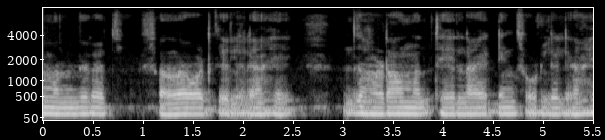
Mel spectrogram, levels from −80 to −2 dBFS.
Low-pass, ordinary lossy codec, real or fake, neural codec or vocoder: none; none; fake; codec, 16 kHz, 16 kbps, FreqCodec, smaller model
